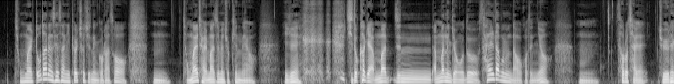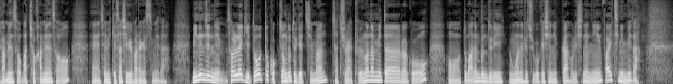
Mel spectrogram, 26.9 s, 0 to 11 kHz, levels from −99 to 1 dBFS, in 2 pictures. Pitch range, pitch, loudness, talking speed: 90-135 Hz, 105 Hz, -18 LUFS, 295 characters per minute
